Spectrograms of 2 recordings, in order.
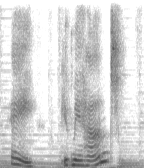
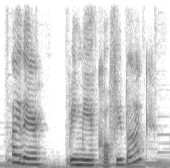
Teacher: requests like questions can have a rising intonation in English, even if they're not always formulated as a question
